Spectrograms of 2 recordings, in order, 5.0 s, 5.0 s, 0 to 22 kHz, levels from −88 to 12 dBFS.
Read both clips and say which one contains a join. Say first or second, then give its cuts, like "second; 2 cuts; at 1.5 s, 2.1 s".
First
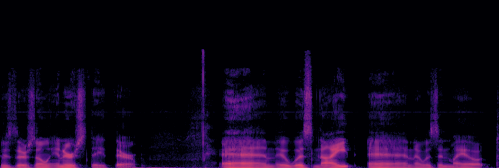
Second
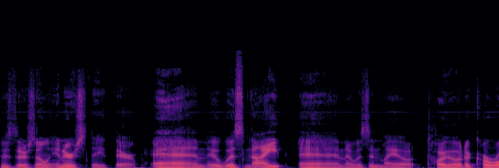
second; 1 cut; at 1.4 s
